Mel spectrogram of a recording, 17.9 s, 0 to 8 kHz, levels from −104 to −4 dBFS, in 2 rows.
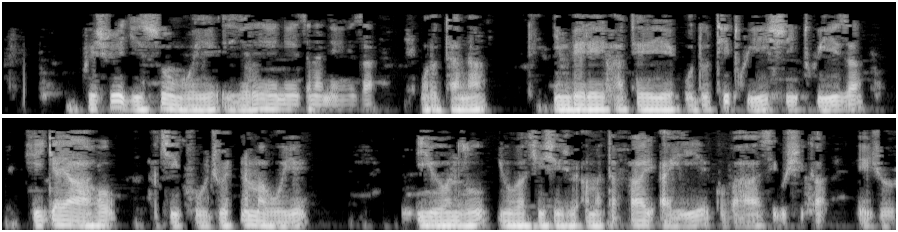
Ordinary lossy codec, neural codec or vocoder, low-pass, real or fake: MP3, 24 kbps; none; 7.2 kHz; real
